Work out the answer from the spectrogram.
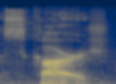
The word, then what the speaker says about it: Skaarj: What are the Skaar creatures in the Unreal franchise? While their name is spelled Skaarj, the proper pronunciation is just Skaar.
